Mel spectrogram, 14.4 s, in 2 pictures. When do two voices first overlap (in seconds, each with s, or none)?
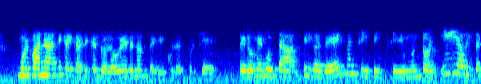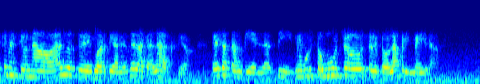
none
